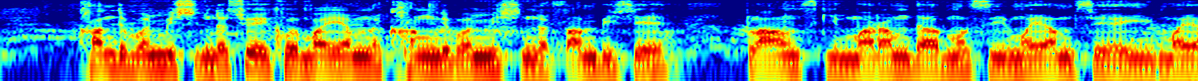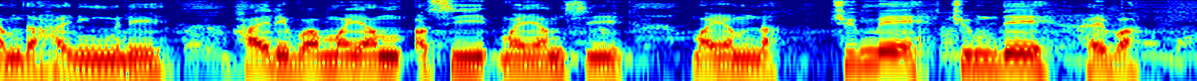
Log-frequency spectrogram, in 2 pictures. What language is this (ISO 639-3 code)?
mni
